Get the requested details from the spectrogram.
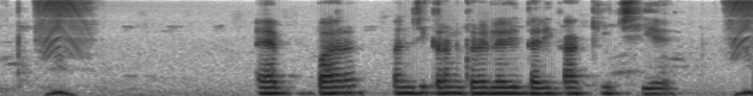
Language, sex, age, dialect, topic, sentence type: Maithili, female, 31-35, Angika, banking, question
